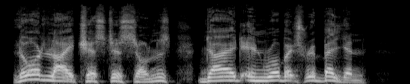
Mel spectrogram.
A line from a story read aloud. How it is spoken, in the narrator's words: grumbled Lem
